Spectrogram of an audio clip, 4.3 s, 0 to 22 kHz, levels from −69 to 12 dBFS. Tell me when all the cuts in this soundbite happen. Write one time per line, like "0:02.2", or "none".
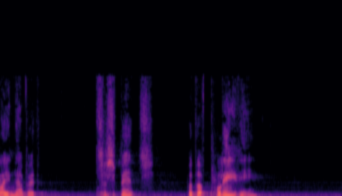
0:01.2
0:02.6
